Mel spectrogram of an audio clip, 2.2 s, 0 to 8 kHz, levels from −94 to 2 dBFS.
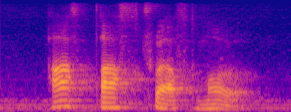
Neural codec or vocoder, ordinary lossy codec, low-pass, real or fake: codec, 24 kHz, 0.9 kbps, WavTokenizer, medium speech release version 1; none; 7.2 kHz; fake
